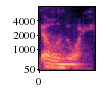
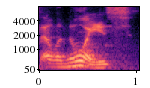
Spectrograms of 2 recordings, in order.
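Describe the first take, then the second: First: The final s sound is left silent. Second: The final s sound is pronounced. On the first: The speaker calls it right. "It's Illinois. ... the S is dropped off of that word" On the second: The speaker calls it wrong. "Illinois is not pronounced Illinois"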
